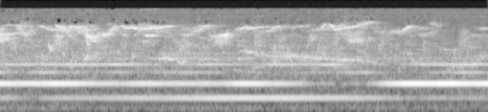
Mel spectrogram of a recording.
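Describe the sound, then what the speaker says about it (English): A steady outdoor tornado warning siren, sounding in a monthly test, holds a constant tone from afar, with faint bird calls chirping over it. "I think you can hear the siren"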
